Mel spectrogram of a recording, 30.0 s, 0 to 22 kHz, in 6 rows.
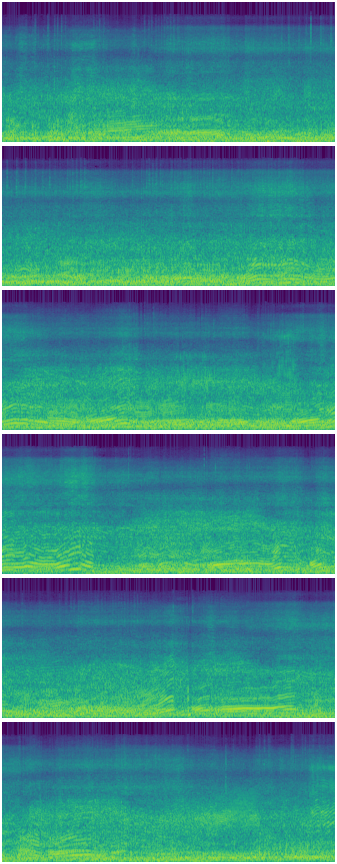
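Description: Husqvarna TE300 two-stroke enduro motorcycle engine at race pace, revving up and dropping back again and again, its pitch rising and falling every second or two as the throttle is worked.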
